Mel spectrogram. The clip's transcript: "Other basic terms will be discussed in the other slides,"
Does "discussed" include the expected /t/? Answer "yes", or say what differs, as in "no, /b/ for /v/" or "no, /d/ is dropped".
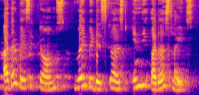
yes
